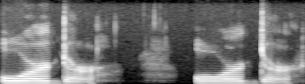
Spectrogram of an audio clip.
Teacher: my tongue starts curled back, ord, and up for the D and then back for the R, order, order.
